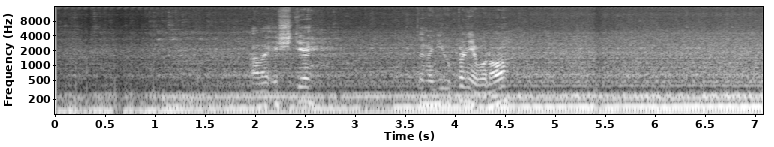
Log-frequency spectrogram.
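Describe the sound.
A car engine runs at a steady, loud low drone with a faint bearing whine mixed in, while a man speaks briefly over it.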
